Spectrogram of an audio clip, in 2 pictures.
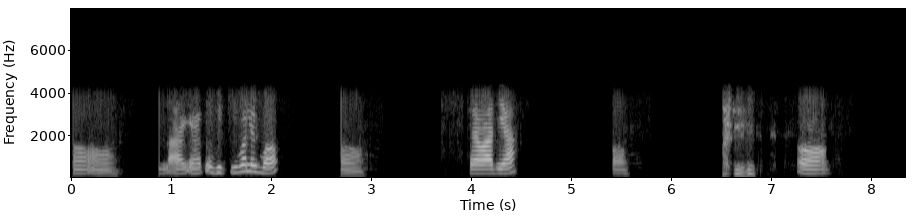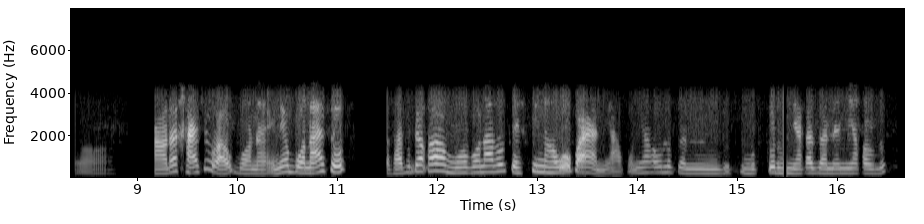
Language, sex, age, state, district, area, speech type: Assamese, female, 30-45, Assam, Charaideo, rural, conversation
